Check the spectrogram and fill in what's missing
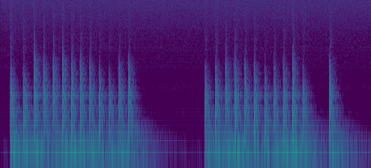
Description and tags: knocking on window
